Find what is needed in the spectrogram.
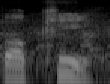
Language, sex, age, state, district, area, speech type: Odia, male, 18-30, Odisha, Malkangiri, urban, read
